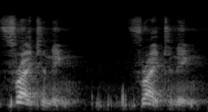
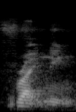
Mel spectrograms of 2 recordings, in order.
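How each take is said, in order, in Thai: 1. พยางค์ทั้งสามออกเสียงชัดเจน 2. พยางค์กลางถูกตัดทิ้ง เหลือสองพยางค์ (1) "นี่ออกแบบชัดเจนก่อนนะ" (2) "ตัวกลางเนี่ยจะหายไปเลย"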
